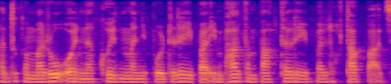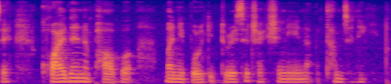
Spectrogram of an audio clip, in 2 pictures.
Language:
Manipuri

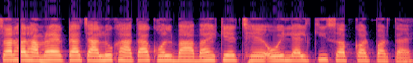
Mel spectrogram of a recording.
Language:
Maithili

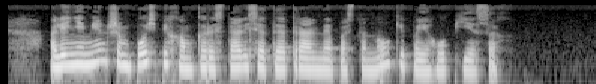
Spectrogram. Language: Belarusian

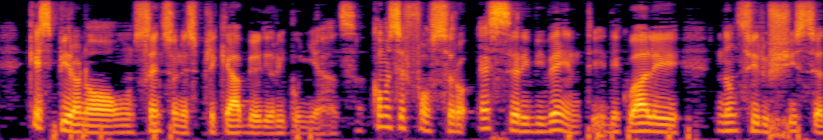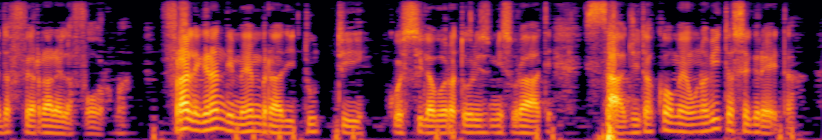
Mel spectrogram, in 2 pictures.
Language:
Italian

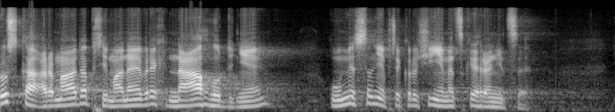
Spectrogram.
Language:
Czech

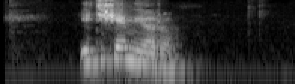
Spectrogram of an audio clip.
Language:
Turkish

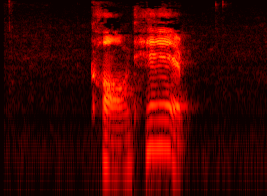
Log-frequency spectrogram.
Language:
Thai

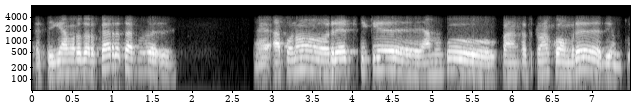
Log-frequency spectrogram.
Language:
Odia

